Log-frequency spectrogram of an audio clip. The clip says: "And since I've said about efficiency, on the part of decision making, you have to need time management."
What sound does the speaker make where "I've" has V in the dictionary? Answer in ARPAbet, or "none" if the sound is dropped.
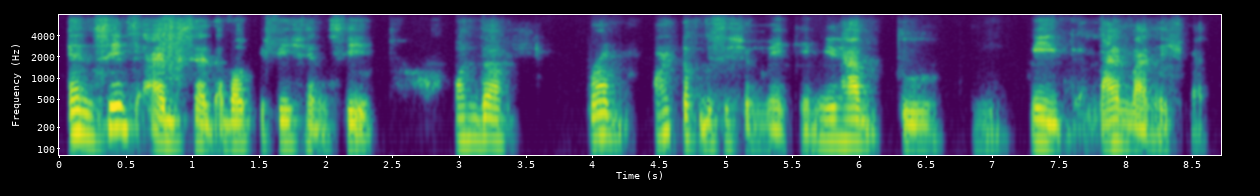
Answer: B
